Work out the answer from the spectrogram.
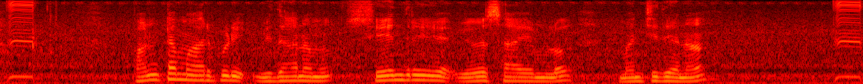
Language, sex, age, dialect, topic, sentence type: Telugu, male, 36-40, Central/Coastal, agriculture, question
